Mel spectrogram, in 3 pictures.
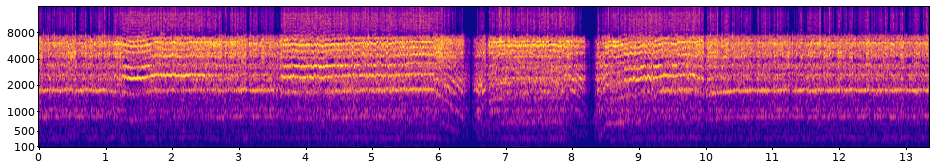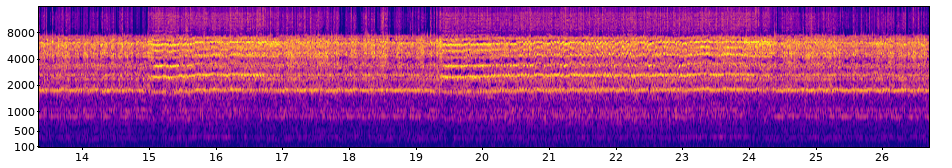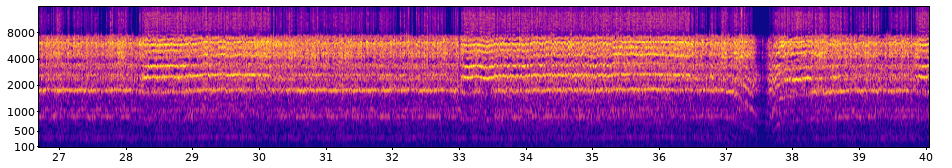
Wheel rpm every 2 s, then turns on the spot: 230, 230, 200, 130, 160, 230, 230, 230, 240, 230, 210, 220, 240, 240, 230, 230, 220, 220, 170, 210.
none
